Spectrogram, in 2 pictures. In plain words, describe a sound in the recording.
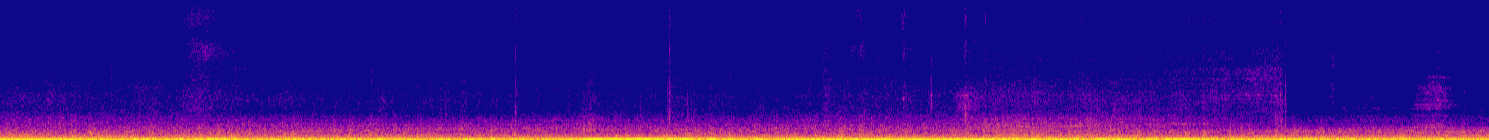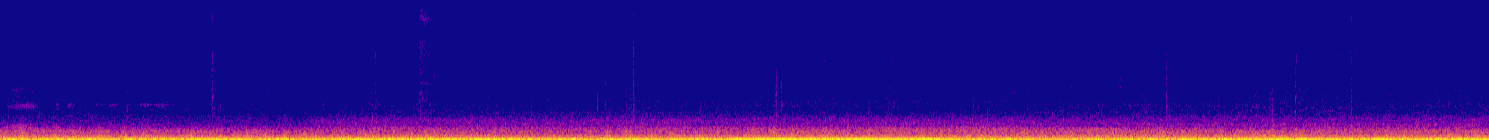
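Tyres roll and rumble over the road.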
